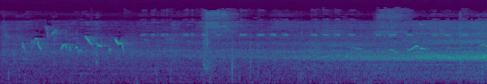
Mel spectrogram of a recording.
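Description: Outdoor ambience of small birds chirping in short rising and falling calls, a cluster in the first two seconds and a few more near the end. Under them runs a steady hiss that swells louder over the last couple of seconds, with a faint regular ticking in the middle.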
